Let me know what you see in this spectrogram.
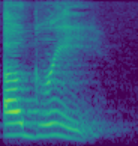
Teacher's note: you hear that schwa sound at the beginning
